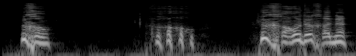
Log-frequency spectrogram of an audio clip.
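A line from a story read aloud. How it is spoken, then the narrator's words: Cheerful, grinning. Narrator (Chinese): 胡铁花笑嘻嘻地说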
